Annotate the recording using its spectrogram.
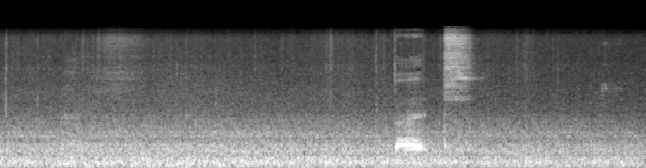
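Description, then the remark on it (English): A steady, continuous low rumble of a car engine and tyres on the road fills the interior, with a brief spoken word and a short sharper sound partway through. “Oh, I guess because I'm driving trying to do two things at once.”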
